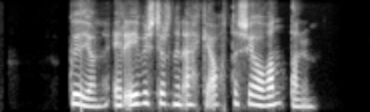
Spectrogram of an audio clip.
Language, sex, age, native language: Icelandic, female, 20-29, Icelandic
